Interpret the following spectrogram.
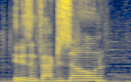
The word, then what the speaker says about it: Zone: It is in fact a Zone, which rhymes with cone, and that is where we're at.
